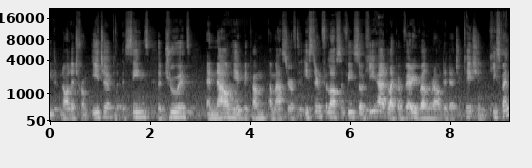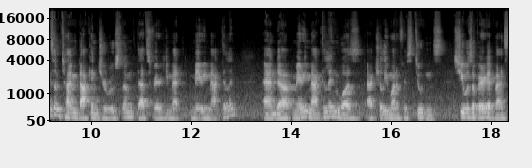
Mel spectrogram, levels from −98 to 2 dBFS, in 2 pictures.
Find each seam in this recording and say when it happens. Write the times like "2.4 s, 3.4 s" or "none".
1.3 s, 2.2 s, 4.3 s, 8.8 s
